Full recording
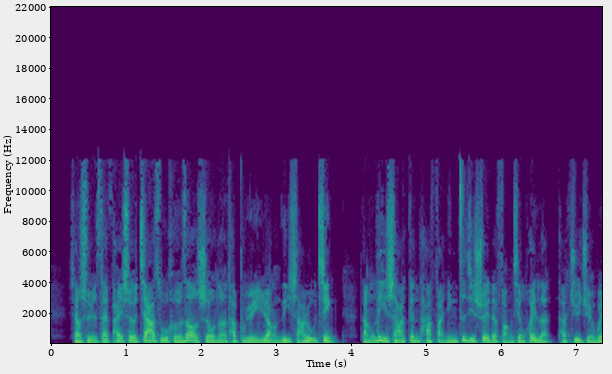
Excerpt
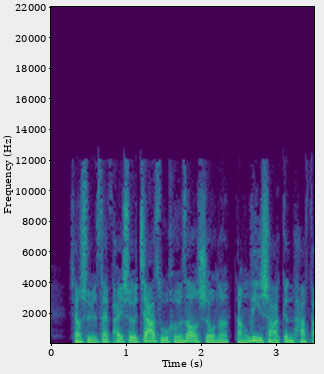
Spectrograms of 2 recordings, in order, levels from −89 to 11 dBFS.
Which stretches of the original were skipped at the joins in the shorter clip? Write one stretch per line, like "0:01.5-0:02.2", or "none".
0:02.3-0:04.0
